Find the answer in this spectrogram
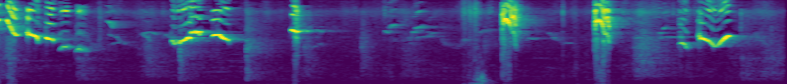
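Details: Oriental magpie-robin singing to provoke other birds: a rapid opening run of whistled downslurs, then scattered sharp chips, warbles and twisting whistles, with a low thump near the middle.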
